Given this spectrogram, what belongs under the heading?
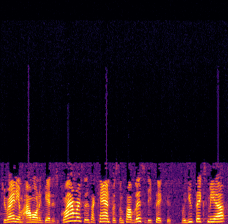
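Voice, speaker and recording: An actress playing a brassy, folksy, ditzy comedy star, exclaiming in 1940s radio comedy style. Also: female voice, fairly high pitch, expressive, fast talker, natural voice. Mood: chatty. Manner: exclaiming, folksy comic delivery. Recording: dull, noisy vintage radio recording, studio audience.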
